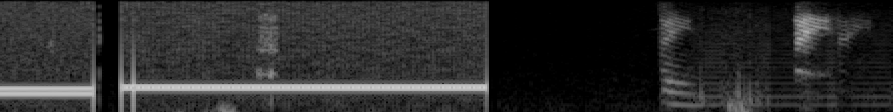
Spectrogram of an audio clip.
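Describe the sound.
A telephone line tone sounds during a call transfer: a short burst, a brief break, then about two seconds of steady, even tone. Silence follows, then a voice speaks briefly.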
